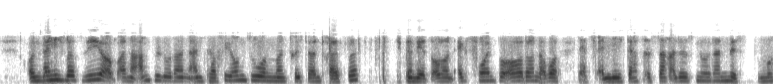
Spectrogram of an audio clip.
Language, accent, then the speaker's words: German; Bremen, Germany; Ich komme ja aus Bremen.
